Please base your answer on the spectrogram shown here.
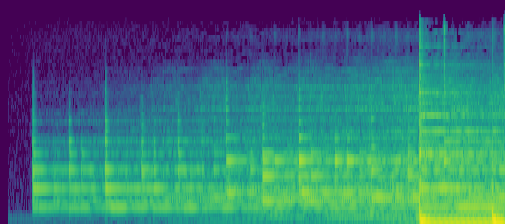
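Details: Gentle piano-like music plays with sustained ringing notes that build in density, ending in two loud low thumps.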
